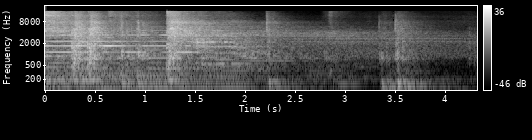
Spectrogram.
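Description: Live band of electric guitar, drum kit and keyboard playing the final accented hits of a song, then the last chord and cymbals ringing out and fading away, with one more short drum hit near the end.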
